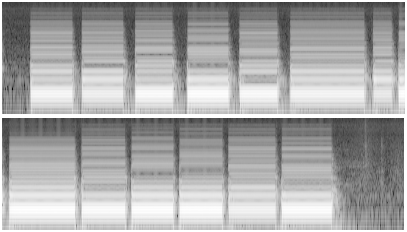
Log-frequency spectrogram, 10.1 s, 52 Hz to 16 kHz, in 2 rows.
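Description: Yamaha TG77 FM tone generator playing a sawtooth-like tone from two operators, one low note repeated about a dozen times at the same pitch. With phase sync turned off on operator 2, the two waves start at different points in their cycles, so each note comes out at a slightly different loudness and tone.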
